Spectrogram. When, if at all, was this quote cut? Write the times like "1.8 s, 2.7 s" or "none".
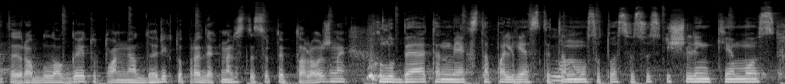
3.6 s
